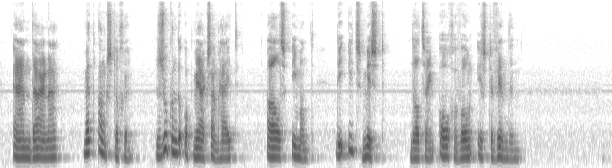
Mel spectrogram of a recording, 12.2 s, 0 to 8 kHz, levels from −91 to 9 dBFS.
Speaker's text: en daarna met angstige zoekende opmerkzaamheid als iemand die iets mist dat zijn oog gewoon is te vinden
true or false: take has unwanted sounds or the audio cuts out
false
